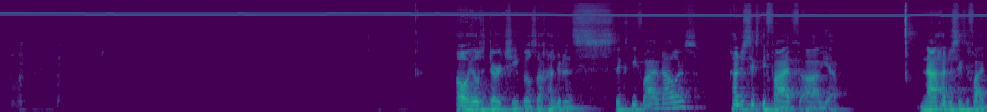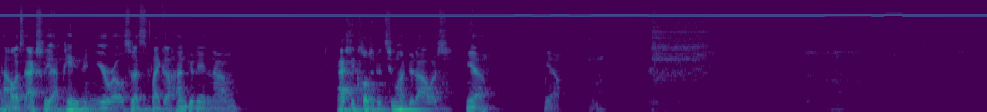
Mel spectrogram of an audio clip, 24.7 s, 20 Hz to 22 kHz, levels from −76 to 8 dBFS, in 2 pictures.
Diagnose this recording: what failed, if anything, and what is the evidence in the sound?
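Switching supply whistle in the analogue power stage: a high whine wandering between 11.9 and 13.1 kHz, roughly 15 dB below the speech throughout, drifting rather than steady like fixed-frequency interference.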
